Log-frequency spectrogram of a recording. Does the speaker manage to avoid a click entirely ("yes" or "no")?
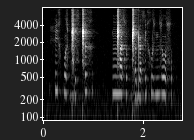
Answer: no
